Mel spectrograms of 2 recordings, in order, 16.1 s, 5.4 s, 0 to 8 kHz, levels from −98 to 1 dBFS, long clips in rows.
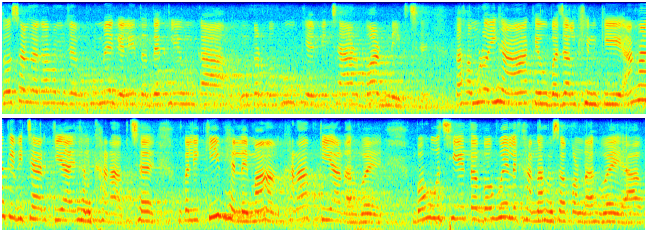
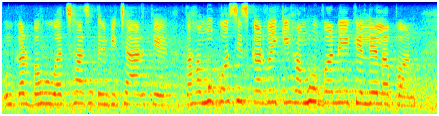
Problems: constant background noise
